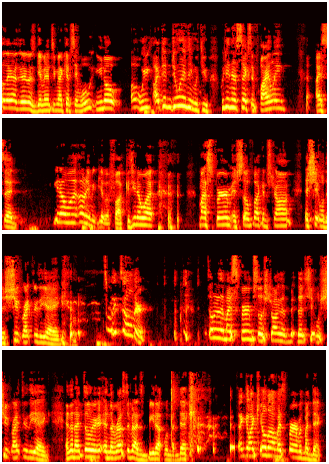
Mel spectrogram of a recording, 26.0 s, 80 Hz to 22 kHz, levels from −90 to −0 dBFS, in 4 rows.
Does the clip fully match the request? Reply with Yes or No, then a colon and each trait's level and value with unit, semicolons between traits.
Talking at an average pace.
No: fast, 240 wpm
